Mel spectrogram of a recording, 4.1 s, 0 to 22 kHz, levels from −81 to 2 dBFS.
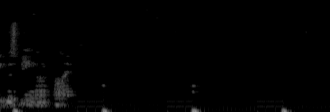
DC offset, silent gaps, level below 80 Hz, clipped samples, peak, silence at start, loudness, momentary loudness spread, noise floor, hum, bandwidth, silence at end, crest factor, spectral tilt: under 0.1%; none; -60 dBFS; under 0.1%; -32 dBFS; 0 s; -55 LUFS; 18 LU; -77 dBFS; none; 16.5 kHz; 0 s; 22 dB; -3.5 dB/octave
